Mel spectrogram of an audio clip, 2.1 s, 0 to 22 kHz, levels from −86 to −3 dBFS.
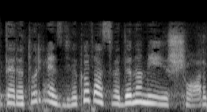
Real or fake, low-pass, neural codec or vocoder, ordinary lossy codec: fake; 10.8 kHz; codec, 44.1 kHz, 2.6 kbps, DAC; MP3, 48 kbps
